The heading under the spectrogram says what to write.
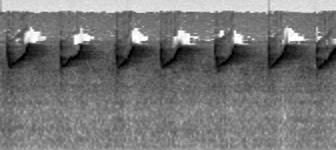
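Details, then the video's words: Sunbird call used as a lure for trapping birds: a high, sharp note that dips then sweeps upward, repeated steadily about twice a second, seven times, clear and dominant over a quiet background. "Tiếng Chim Hút Mật Mồi Kích Bổi"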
